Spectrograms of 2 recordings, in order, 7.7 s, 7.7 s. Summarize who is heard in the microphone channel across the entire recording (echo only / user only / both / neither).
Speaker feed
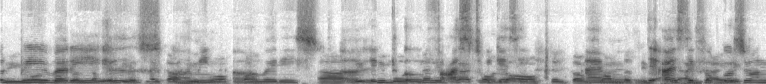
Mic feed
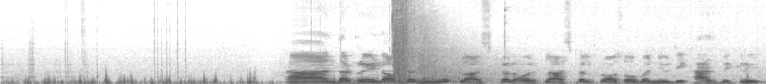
user only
